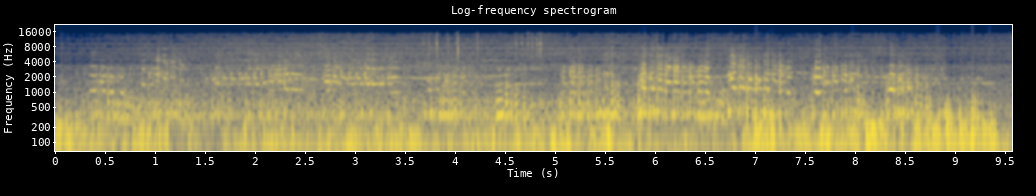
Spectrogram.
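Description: Recorded gannet colony calls played from a horn loudspeaker at a decoy site: many overlapping, wavering calls repeating without a break, over a low rumble.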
